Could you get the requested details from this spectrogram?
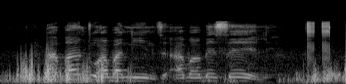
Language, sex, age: Xhosa, male, 19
